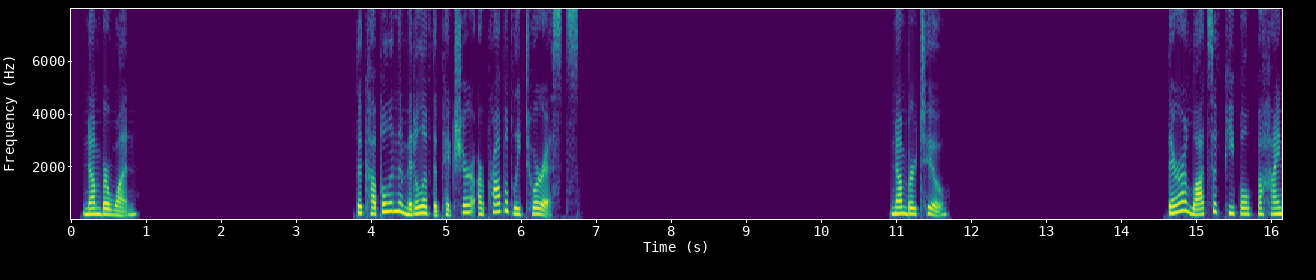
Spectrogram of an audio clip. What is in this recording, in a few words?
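American; describing travel brochure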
